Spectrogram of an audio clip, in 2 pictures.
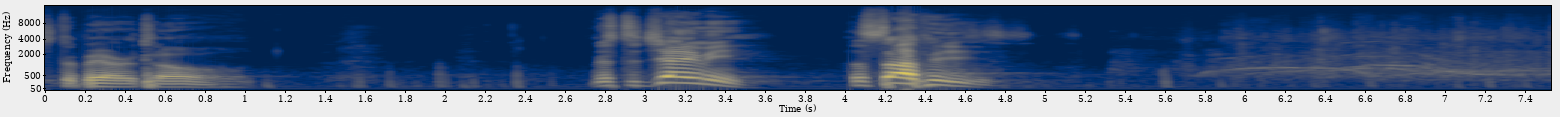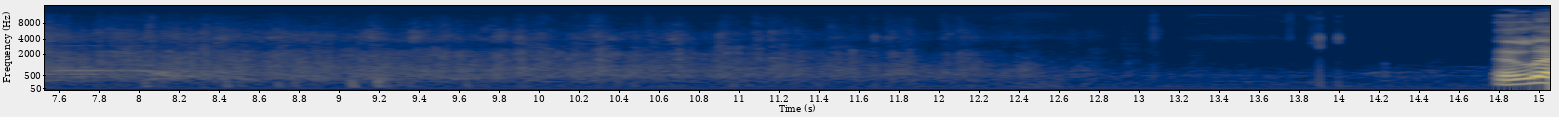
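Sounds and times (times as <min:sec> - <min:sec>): audience applause: 0:05.6 - 0:13.0
audience cheer: 0:05.7 - 0:11.7.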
